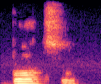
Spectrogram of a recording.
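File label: "bottle", Nigerian Pidgin, female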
